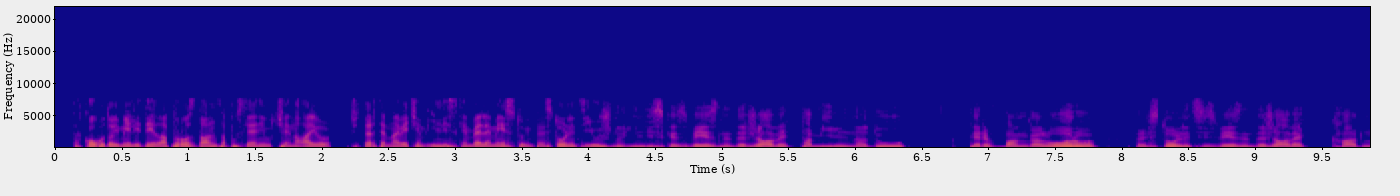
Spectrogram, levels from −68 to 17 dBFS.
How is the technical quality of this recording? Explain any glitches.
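The recording has two audible problems: the opening runs fast, and there are two short concealed dropouts from the Bluetooth headset link. The speech comes through the mSBC headset codec, with the usual 8 kHz bandwidth ceiling and light graininess on loud syllables.

From 0.0 to 4.09 s, a section at the wrong speed plays at about 1.45 times normal rate. Pitch and tempo rise together by roughly seven semitones, so the speech sounds high and hurried until normal speed returns at 4.09 s. The likely cause is a playback or edit stage running this section against the wrong clock, which compresses the time base and shifts pitch by the same ratio.

Concealed Bluetooth headset packet loss occurs at 1.49 s, where about 15 ms is missing (consistent with two lost frames), and from 3.64 to 3.67 s, where about 30 ms is missing (consistent with four). In each gap the receiver fills the hole by repeating a best-matching stretch of the preceding waveform. 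The longer one sounds like a brief buzzy, held tone, followed by a slight warble as the real signal resumes.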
